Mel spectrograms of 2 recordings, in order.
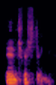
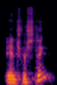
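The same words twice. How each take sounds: First: Softer Interesting with a laugh, fast. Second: Said in the usual way. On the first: Real, not acted. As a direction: say Interesting through a chuckle.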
